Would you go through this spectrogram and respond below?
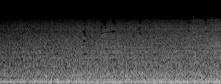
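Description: Ocean waves and wind at the shore make a steady, dense roar, with gusts buffeting the microphone throughout and no voices.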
